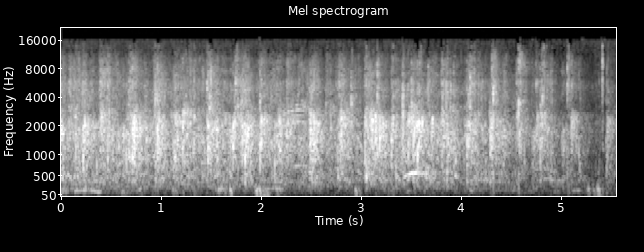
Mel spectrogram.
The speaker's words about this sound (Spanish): Solo cuatro aplaudieron porque solo cuatro lo entendieron.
